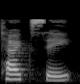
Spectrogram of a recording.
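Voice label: "Type C", English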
